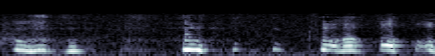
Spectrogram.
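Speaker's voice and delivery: tearful voice. Greeting a ghost who has just answered, crying. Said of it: "Don't cry, [name]".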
